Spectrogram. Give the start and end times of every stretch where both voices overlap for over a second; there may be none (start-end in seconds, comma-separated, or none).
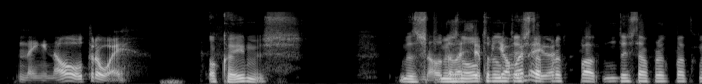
4.2-5.6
